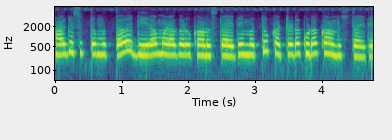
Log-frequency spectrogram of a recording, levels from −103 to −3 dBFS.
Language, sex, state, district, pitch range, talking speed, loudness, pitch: Kannada, female, Karnataka, Bidar, 285-310 Hz, 140 wpm, -11 LUFS, 295 Hz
